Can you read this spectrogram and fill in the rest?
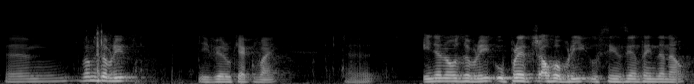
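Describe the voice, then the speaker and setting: A man's voice: medium pitch, brisk. A man with a European Portuguese accent talks casually and unscripted to viewers as he presents a product, improvising loosely and repeating himself. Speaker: vlogger presenting a product unboxing. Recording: dull, muffled lo-fi sound.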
